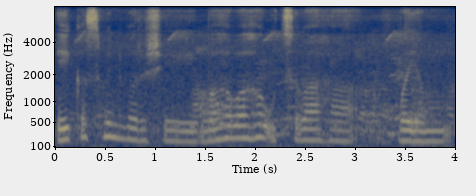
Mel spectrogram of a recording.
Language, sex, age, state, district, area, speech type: Sanskrit, female, 45-60, Maharashtra, Nagpur, urban, spontaneous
